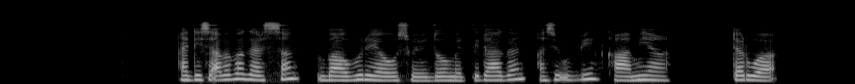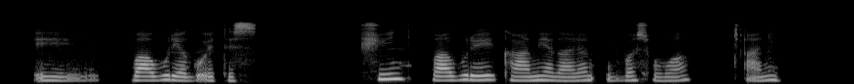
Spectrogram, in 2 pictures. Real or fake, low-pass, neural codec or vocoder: real; 7.2 kHz; none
